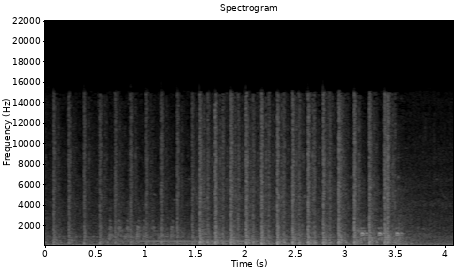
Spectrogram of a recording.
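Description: Automated turrets in the video game Fallout 76 fire a rapid, steady stream of gunshots, a close, crisp machine-gun rattle that grows louder midway and stops abruptly near the end.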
